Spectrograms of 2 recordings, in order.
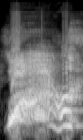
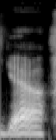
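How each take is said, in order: First: High-pitched mock holler; imitated yell. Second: Said in the usual way. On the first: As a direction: yell it out like a goofy singer. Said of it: "the part where he yells". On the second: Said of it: "it's funny when he yells".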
